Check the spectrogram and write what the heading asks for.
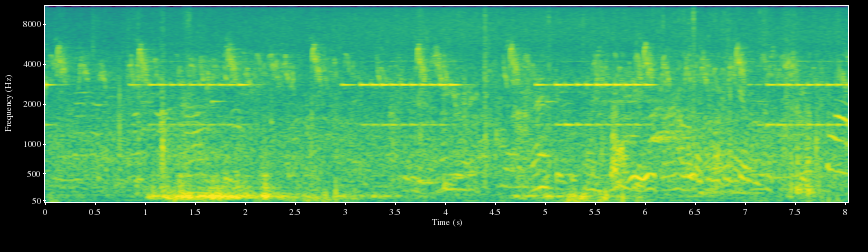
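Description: Birds chirping, with many short high falling calls, over a steady high beep about a second long that repeats roughly every two seconds, and a low murmur.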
